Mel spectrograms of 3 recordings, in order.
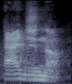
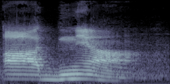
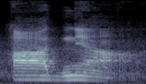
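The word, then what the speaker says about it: Ajna: and a and I have seen many people pronounce it as angina it is nowhere close to whatever a Gina is I don't know what it is it's odd Nia odd Nia so odd Nia chakra and last one is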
